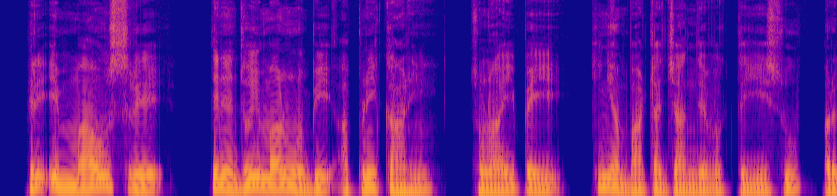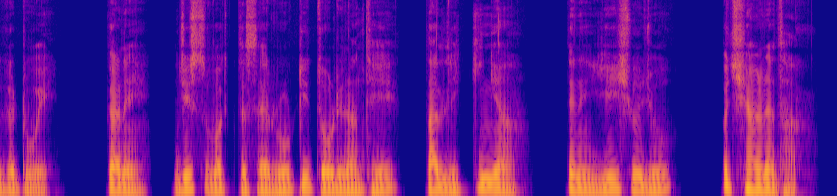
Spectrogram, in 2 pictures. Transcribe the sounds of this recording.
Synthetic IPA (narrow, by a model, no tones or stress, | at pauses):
pʰɪɾʔɪmaːʊsɾe | t̪ɪnẽd̪ʊimãːɽ̃ʊ̃ãbʱiʔɐpɽ̃ikaːɽ̃i | sʊɽ̃aːipɐi | kɪ̃jãbaːʈad͡ʒãːnd̪eʋɐk̚t̪jiːsupɾɡəʈɦʊːe | kɐne | d͡ʒɪsʋɐk̚t̪sɛɾoːʈit̪oːɽɪnãt̪ʰet̪aːlikɪjã | t̪ɪnẽjiːsued͡ʒo | pɐt͡ʃʰjaːɽ̃at̪ʰa̰ː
